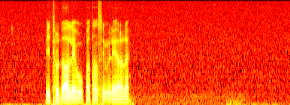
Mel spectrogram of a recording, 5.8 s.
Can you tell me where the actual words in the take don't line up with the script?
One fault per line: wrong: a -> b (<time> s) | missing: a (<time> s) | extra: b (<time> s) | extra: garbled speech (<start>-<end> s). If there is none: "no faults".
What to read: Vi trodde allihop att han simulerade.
no faults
